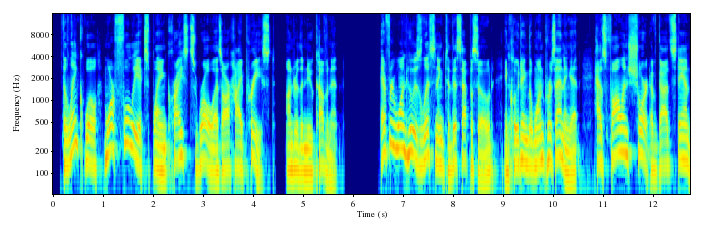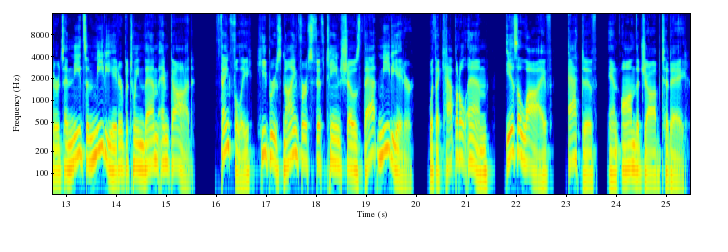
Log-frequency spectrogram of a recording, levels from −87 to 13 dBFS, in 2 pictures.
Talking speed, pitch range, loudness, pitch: 145 wpm, 105-160 Hz, -23 LUFS, 130 Hz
